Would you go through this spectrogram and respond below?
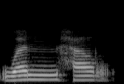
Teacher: Kemudian di sini nun sukun bertemu dengan ha ya, izhar halqi ya, nunnya dibaca jelas ya, keluar dari makhrajnya, tunaikan sifat nunnya. Dia punya gunnah asli yang mana tingkatan durasinya adalah durasi naqisah ya, kurang, maka tetap ada gunnahnya walaupun dia dikatakan izhar halqi ya.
